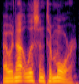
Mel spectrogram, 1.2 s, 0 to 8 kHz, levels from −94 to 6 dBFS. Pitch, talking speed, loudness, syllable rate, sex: 115 Hz, 305 wpm, -15 LUFS, 6.5 syllables/s, male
